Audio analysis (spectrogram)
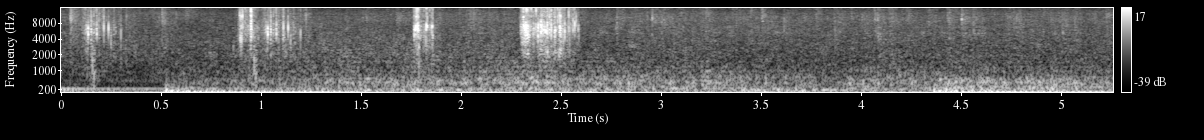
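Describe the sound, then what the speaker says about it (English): A thunderstorm rolls through with heavy rain. A dense wash of rain runs under deep rumbles of thunder, and a few sharp crackles break in near the start. "I have indistinct recollections of a great storm sometime after I reached the boat."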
